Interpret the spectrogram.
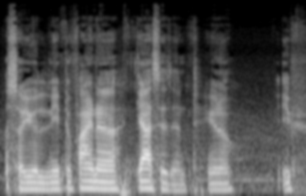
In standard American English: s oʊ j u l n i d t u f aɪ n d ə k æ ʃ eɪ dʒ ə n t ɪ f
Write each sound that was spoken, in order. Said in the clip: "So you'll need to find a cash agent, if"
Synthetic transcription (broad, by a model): s oʊ j u l n i d t u f aɪ n d ə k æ s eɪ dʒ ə n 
